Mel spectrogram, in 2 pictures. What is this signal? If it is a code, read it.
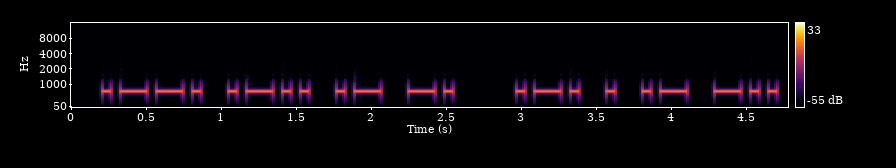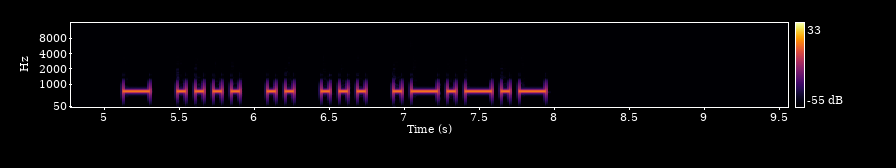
Morse code, heard as a keyed tone, about 20 wpm, 700 Hz. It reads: PLAN READ THIS.
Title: Sentences with 8-Word Phrases - Spoken Beginning - 20wpm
